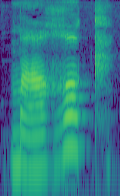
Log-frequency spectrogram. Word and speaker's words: Maroc: Le mot suivant, on a C à la fin du mot, donc on va la prononcer K, Maroc.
